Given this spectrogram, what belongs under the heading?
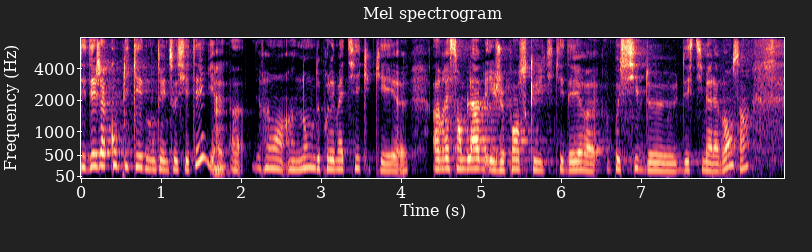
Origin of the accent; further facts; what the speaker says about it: Paris, Île-de-France, France; Je suis donc née à Paris et où j'ai grandi, entourée donc de beaucoup de bruit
